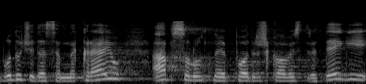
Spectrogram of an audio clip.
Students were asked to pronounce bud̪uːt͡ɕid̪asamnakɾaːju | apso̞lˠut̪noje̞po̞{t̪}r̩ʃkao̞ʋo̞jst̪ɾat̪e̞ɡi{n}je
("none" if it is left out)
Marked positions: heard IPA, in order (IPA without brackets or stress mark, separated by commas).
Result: d̪, none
